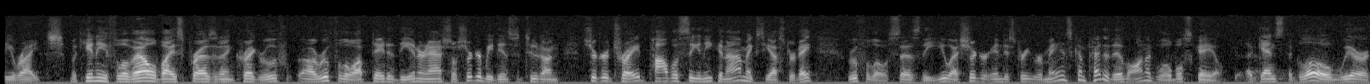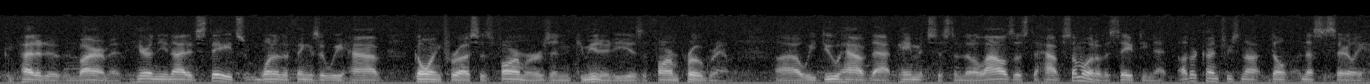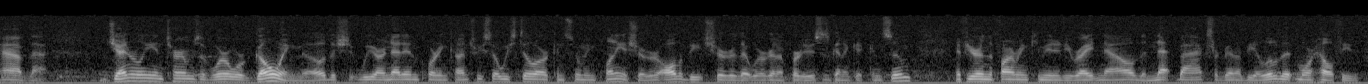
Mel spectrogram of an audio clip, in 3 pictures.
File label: air check; McKeany-Flavell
